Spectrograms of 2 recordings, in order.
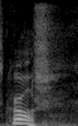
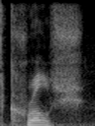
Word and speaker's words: Grolsch: How about Grolsch or Krolsch or Grosch, which is pronounced... It's Grolsch. Actually, it's not. That's the mispronunciation. Then what is it? It's Krolsch.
